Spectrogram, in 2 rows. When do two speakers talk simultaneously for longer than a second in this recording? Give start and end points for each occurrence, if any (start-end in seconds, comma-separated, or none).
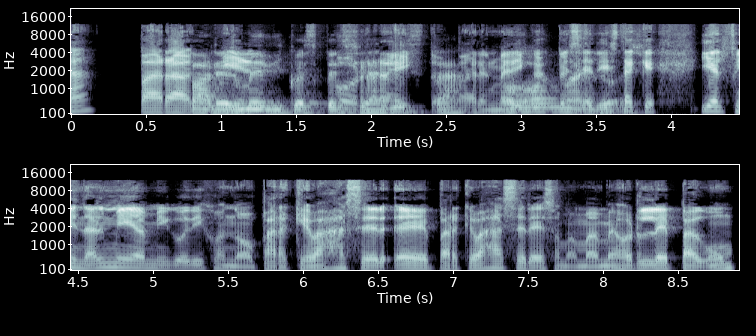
0.8-3.9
